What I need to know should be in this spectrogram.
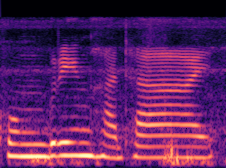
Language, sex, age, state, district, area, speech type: Bodo, female, 30-45, Assam, Chirang, rural, spontaneous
